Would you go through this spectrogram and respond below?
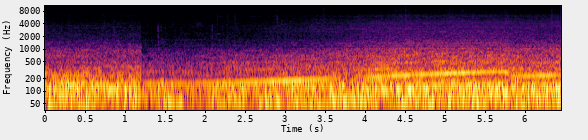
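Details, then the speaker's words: MK5 Golf R32 Turbo (VR6), just over a quarter tank, after new fuel pump in second-hand sender: engine note climbs smoothly under boost through the gears with no stumble, cut-out or pop; fuel starvation issue solved. "let's give it a quick go and see what it does ready yeah definitely no issues there so I would say there 100% solved my fuel start basing issue"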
